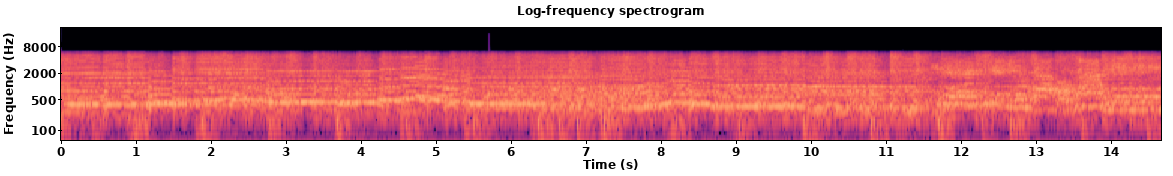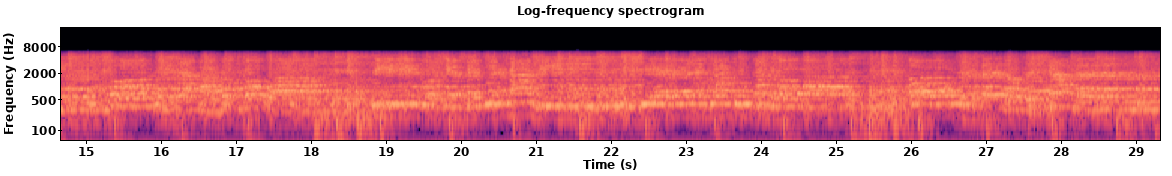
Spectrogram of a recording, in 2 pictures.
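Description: Folk vocal ensemble of women's and men's voices singing a Polish folk song in chorus, backed by an electronic keyboard with a steady beat.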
